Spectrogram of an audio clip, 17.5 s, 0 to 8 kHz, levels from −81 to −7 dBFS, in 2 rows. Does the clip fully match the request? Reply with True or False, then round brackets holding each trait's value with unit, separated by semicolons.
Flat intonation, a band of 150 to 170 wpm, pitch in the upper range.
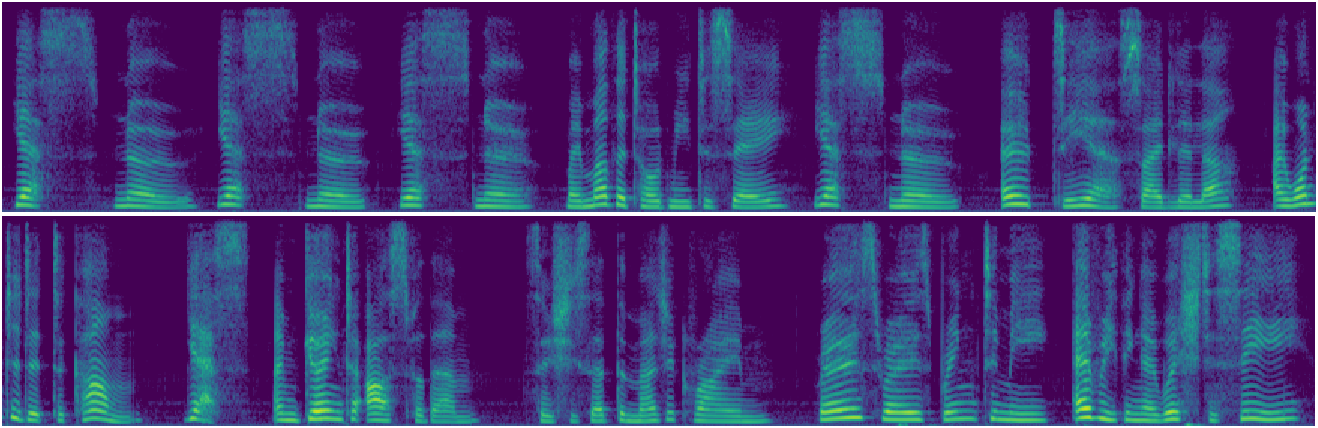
False (4.7 semitones; 160 wpm; 250 Hz)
